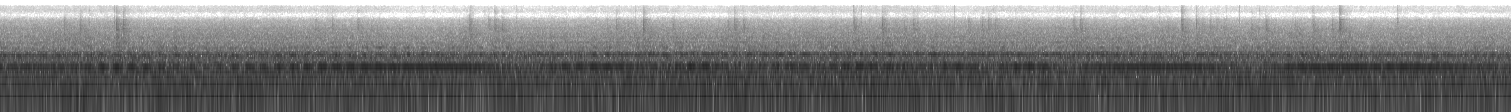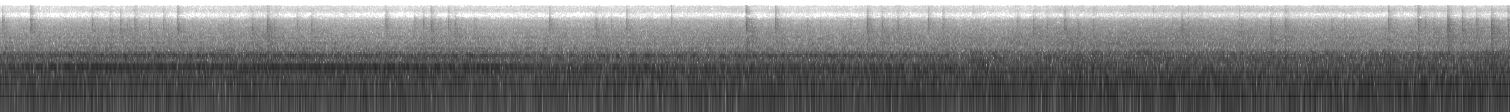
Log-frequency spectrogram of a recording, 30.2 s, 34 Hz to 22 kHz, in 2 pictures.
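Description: Heuliez GX127 diesel midibus heard from on board while cruising at road speed: a steady rumble of engine and tyres with a high driveline whine that wavers slightly in pitch.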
